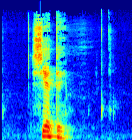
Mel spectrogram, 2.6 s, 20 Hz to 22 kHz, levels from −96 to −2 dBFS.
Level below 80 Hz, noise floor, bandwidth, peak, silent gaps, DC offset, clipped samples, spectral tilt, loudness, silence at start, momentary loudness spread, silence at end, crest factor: -52 dBFS; -61 dBFS; 16 kHz; 0 dBFS; none; under 0.1%; under 0.1%; -3 dB/octave; -13 LUFS; 0.65 s; 16 LU; 1.35 s; 20 dB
